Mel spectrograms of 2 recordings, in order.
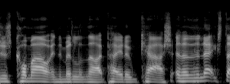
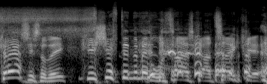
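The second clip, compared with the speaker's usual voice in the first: high-pitched put-on voice; hammed-up plea from a worried driver; mock recovery man; 5 semitones higher than usual. Co-host parodies the recovery man mid-drive, high mock plea. Mocking the recovery man's question.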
